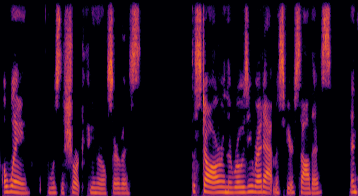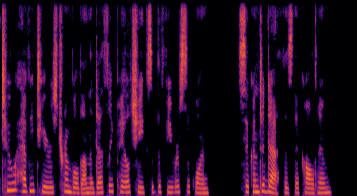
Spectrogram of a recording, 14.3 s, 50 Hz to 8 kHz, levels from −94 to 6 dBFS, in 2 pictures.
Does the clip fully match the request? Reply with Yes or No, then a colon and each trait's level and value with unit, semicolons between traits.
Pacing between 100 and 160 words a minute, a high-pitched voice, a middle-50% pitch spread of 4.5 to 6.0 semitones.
No: average, 155 wpm; high, 210 Hz; average, 2.7 semitones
